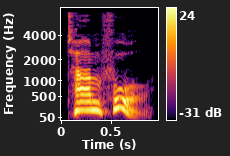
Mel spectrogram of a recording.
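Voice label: "tomfool", British English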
